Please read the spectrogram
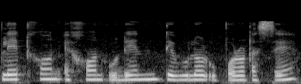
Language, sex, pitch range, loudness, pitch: Assamese, female, 210-230 Hz, -16 LUFS, 220 Hz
